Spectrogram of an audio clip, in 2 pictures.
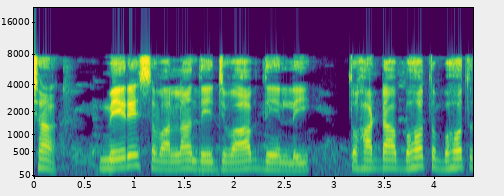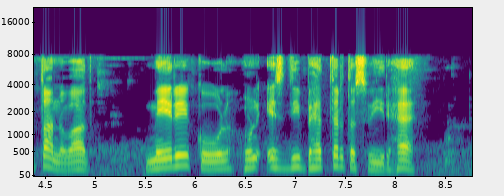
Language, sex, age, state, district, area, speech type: Punjabi, male, 18-30, Punjab, Muktsar, urban, read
